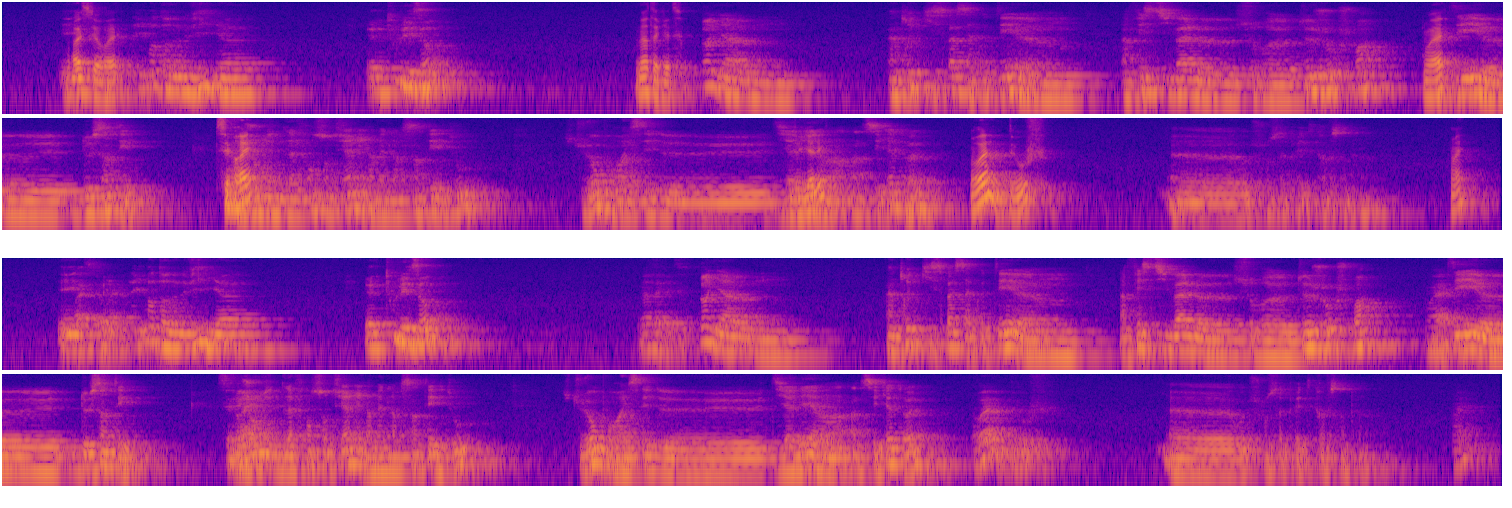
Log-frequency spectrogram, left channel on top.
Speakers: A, on the right; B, on the left.
A: Et
B: Ouais, c'est vrai.
A: mais d'ailleurs, dans notre ville, il y a euh, tous les ans,
B: Non, t'inquiète.
A: genre, il y a euh, un truc qui se passe à côté. euh, un festival euh, sur euh, deux jours, je crois,
B: Ouais.
A: des, euh, de synthé.
B: C'est vrai?
A: Les gens viennent de la France entière, ils ramènent leur synthé et tout. Si tu veux, on pourra essayer de d'y
B: De
A: aller
B: y aller?
A: un, un de ces quatre, ouais.
B: Ouais, de ouf.
A: Euh, ouais, je pense que ça peut être grave sympa.
B: Ouais.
